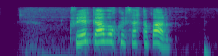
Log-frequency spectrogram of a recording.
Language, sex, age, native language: Icelandic, female, 10, German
